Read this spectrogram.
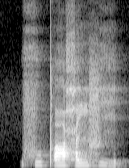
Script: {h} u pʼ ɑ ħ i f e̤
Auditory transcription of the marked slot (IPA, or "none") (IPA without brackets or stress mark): f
